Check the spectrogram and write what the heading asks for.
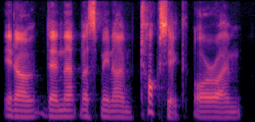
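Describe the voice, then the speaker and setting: Low-voiced earnest male co-host. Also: flat delivery, clean tone, no echo, studio quality. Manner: earnest, thoughtful, with pauses and restarts. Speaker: podcast co-host; father. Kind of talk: reflective interview talk.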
